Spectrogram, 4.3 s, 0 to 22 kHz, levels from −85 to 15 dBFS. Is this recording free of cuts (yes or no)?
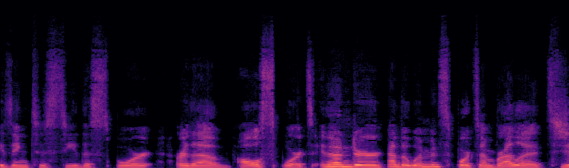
no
